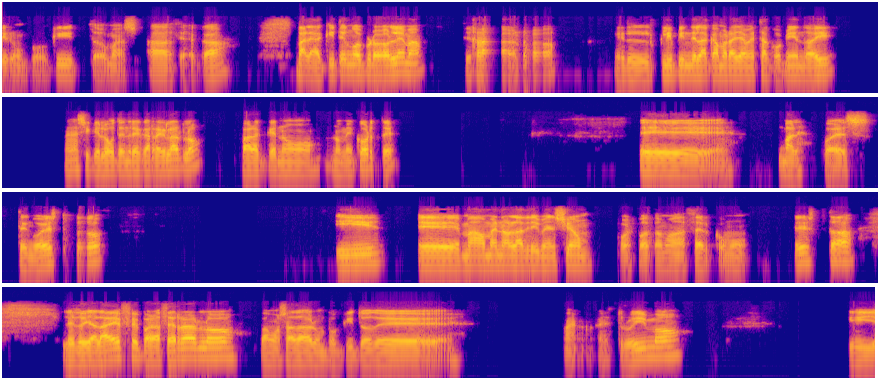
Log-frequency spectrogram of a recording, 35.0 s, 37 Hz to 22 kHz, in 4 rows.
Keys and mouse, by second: 19.4 right click, 20.0 l, 23.1 ctrl+middle click, 25.7 click, 27.7 ctrl+Tab.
